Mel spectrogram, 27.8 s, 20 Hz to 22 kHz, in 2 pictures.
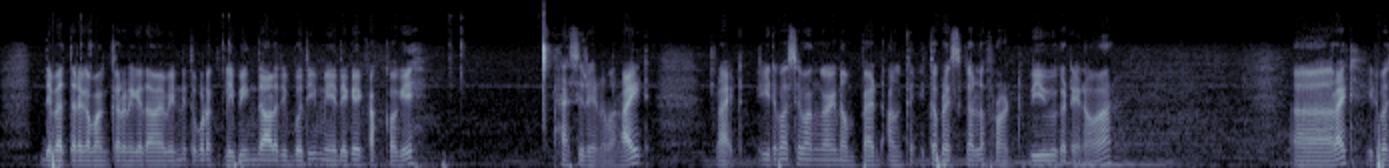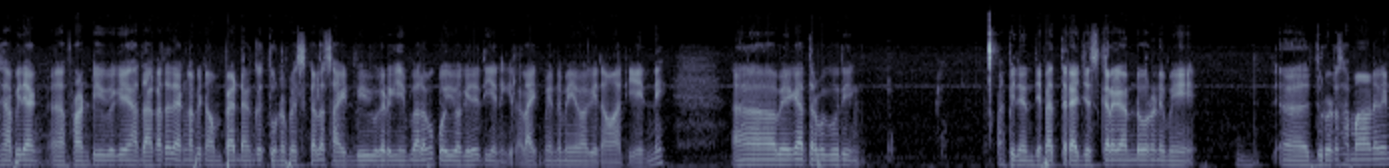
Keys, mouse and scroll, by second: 2.2 click, 3.1 g, 9.3 KP_1, 10.3-12.0 scroll down 3, 12.0-12.6 scroll up 2, 13.1-13.6 scroll down 1, 13.9-15.7 scroll down 1, 16.7 KP_3, 17.6-18.9 scroll down 13, 19.0-19.4 scroll up 1, 19.4 scroll down 1, 19.6 scroll down 1, 20.2-21.2 scroll down 3, 21.2-21.7 scroll up 2, 22.0 scroll up 1, 23.4-24.3 scroll up 1.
